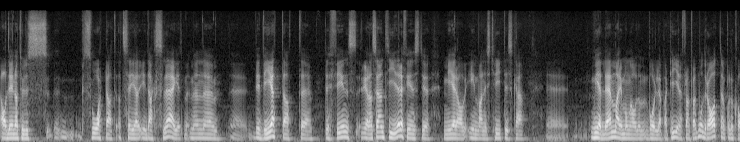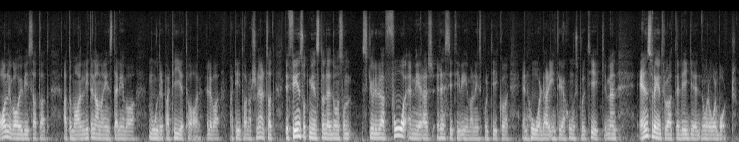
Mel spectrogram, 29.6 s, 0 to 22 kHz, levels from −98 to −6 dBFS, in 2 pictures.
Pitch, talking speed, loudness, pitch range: 115 Hz, 175 wpm, -24 LUFS, 110-125 Hz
